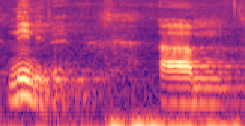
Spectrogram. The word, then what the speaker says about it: Nineveh: Now, it's impossible to change that so that the accent is on the first syllable. And he was probably responding to how this was pronounced in French and German, where there is the accent, I think, on the second syllable.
